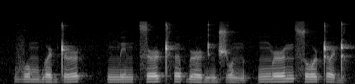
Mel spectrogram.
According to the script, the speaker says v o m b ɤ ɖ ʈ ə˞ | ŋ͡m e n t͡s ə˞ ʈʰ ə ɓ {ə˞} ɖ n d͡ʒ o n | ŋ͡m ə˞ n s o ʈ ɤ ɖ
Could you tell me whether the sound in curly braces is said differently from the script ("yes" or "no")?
no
